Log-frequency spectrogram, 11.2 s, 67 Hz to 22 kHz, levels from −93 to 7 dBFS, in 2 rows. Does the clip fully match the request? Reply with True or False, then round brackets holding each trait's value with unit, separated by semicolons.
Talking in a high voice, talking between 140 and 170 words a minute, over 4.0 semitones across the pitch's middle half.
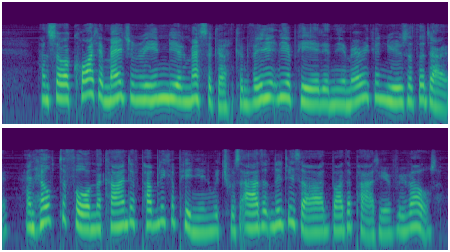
False (205 Hz; 185 wpm; 4.4 semitones)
